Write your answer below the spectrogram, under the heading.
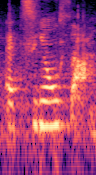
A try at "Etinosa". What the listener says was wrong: The N is silent.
